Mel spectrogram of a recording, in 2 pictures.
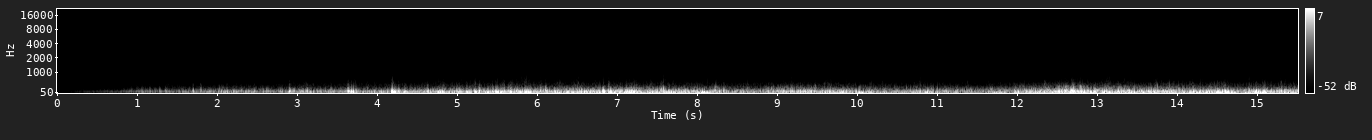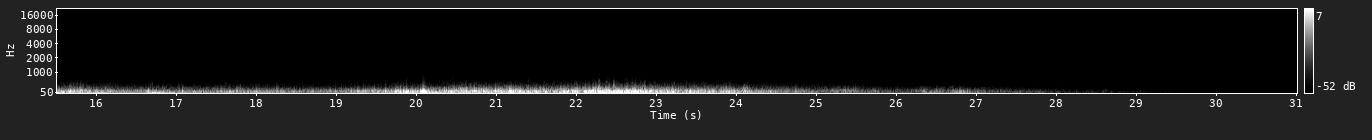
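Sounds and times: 
low-frequency tremor rumble: 1.1s - 28.2s.

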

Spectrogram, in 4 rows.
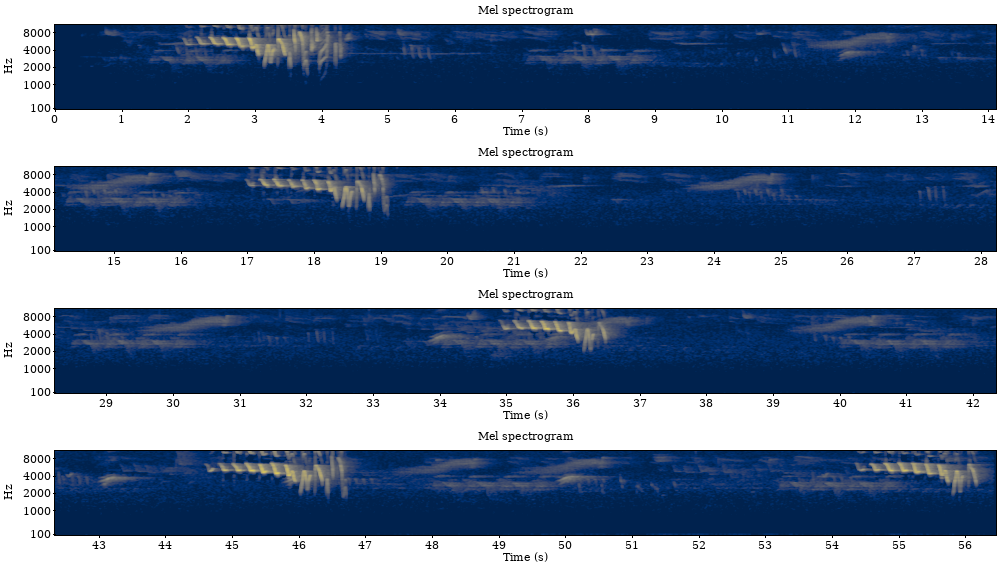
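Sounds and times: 
birds in woods: 0.4s - 37.2s, 37.8s - 56.4s.

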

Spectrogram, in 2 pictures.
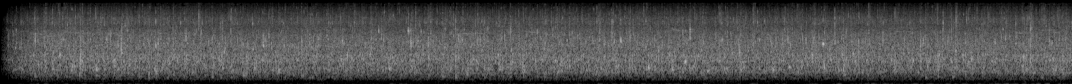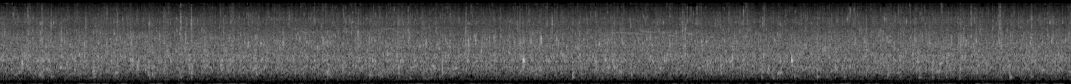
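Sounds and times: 
shallow forest creek flowing in Buderim forest Queensland Australia: 0.0s - 21.4s.

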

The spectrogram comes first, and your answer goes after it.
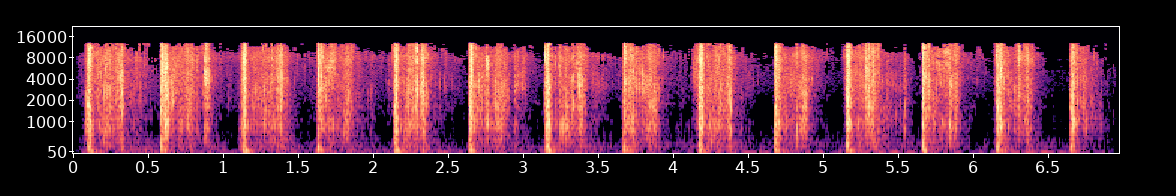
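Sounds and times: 
footsteps walking on wet forest floor: 0.0s - 6.9s.

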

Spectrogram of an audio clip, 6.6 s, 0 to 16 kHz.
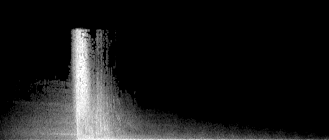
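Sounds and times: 
science fiction explosion of a passing spacecraft blowing up: 1.4s - 5.0s.

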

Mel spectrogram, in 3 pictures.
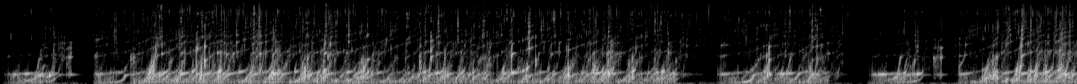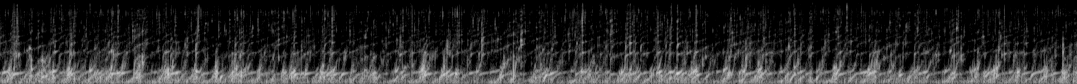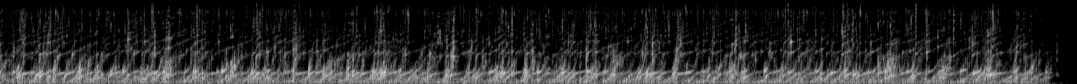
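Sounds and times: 
water gurgling in a long air tube pipe: 0.0s - 32.2s.

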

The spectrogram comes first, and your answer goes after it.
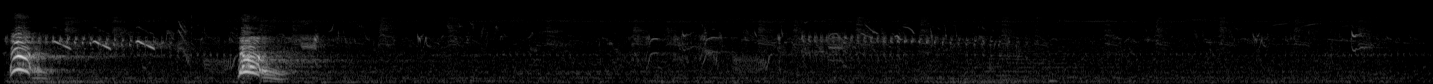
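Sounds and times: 
baboon calling: 0.0s - 0.8s, 2.3s - 3.2s.

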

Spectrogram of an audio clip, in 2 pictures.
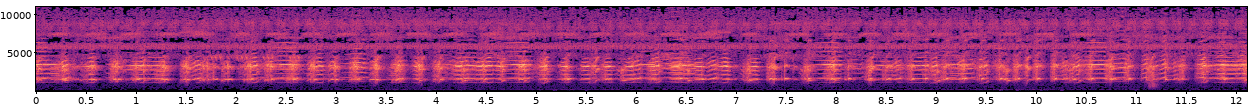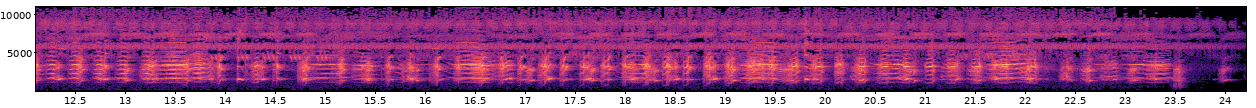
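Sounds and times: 
frogs giving mating calls at a jungle pond at night in Thailand: 0.0s - 24.1s.

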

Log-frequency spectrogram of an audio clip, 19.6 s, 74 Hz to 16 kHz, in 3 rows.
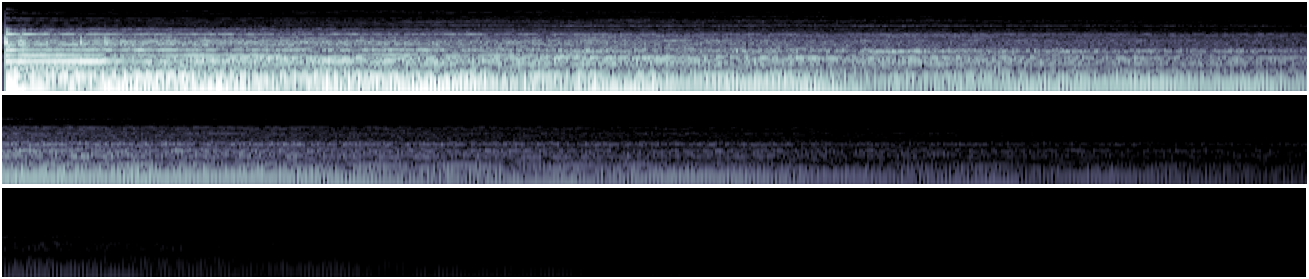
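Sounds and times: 
horror hit: 0.0s - 6.3s
ghostly bell-like chime: 0.0s - 7.4s
dark sinister pads: 0.0s - 11.3s.

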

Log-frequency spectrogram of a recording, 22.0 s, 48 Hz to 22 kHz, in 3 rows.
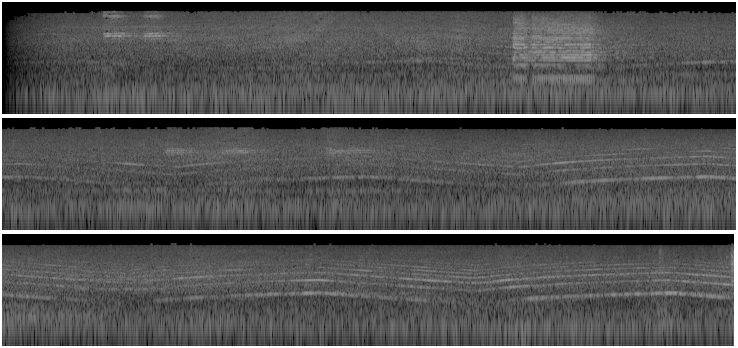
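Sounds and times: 
cars passing on a busy urban road in Vietnam: 0.1s - 21.9s
siren on a busy urban road in Vietnam: 2.8s - 21.9s
horn honks on a busy urban road in Vietnam: 5.1s - 6.3s.

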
